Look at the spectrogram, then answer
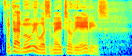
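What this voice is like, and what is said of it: Imitates another person's voice. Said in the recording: “my Patrick Michael impression”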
